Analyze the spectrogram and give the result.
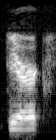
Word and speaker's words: Derek: Hi, my name is Derek Furr. That's spelled D-E-R-E-K, last name F-U-R-R.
